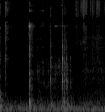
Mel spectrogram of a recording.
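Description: A few faint, sharp clicks of crystal stones knocking against one another as a small quartz carving is handled and set back among a pile of tumbled stones.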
